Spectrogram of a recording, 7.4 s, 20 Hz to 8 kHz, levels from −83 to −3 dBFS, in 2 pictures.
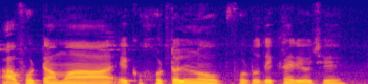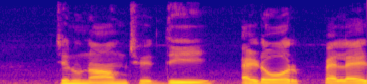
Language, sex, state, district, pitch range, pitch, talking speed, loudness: Gujarati, male, Maharashtra, Mumbai Suburban, 120-125 Hz, 120 Hz, 140 wpm, -14 LUFS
